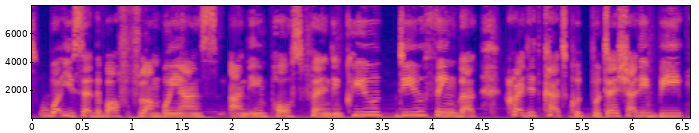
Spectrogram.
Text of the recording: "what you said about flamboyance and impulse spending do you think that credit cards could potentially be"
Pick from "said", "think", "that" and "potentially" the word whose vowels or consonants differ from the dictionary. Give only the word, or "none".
none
